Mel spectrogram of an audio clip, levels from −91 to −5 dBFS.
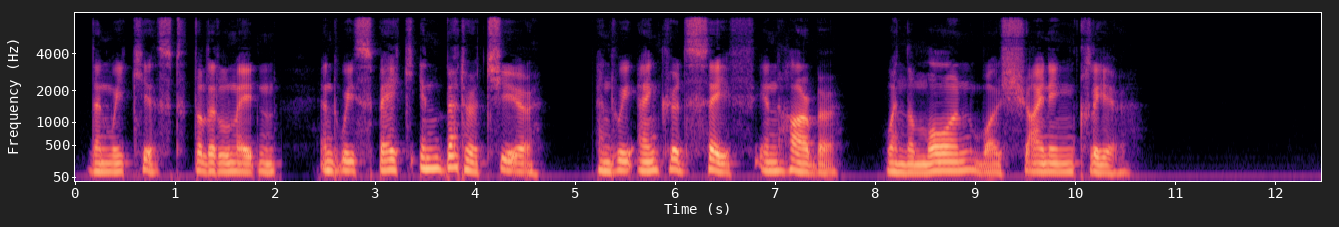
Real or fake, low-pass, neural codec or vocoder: real; 7.2 kHz; none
